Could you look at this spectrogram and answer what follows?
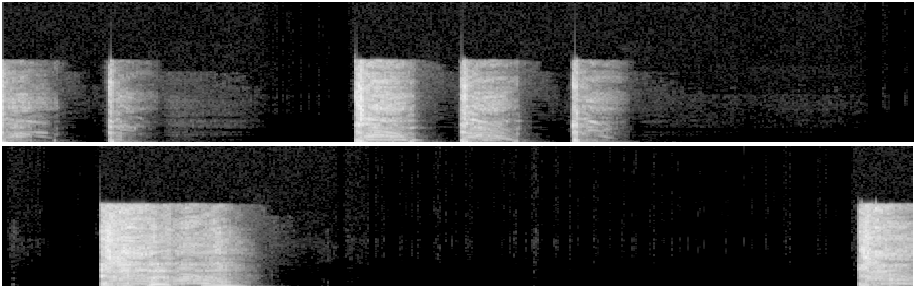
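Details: An adult's morning smoker's cough: a series of harsh, rough coughs with gaps between them.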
